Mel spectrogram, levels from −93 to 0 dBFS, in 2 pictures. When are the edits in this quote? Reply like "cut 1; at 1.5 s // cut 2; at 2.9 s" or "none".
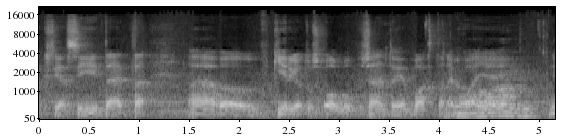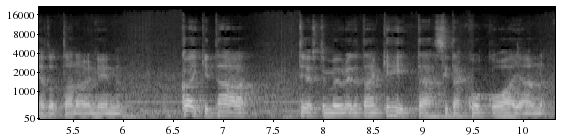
cut 1; at 1.8 s // cut 2; at 5.1 s

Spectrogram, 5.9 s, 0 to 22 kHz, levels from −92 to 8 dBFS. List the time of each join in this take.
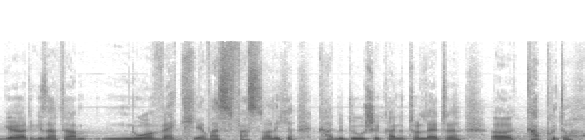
none

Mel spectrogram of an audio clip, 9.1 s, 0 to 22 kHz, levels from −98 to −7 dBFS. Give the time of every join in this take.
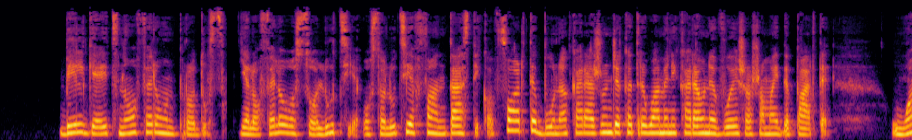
cut 1; at 2.3 s // cut 2; at 5.7 s

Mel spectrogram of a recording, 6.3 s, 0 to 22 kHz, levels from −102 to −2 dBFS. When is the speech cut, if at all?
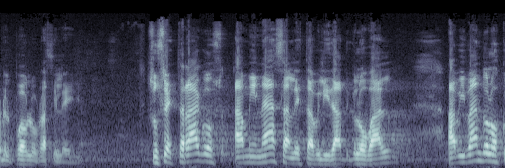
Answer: cut 1; at 1.8 s

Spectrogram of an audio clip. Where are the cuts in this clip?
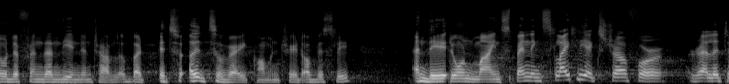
cut 1; at 4.5 s

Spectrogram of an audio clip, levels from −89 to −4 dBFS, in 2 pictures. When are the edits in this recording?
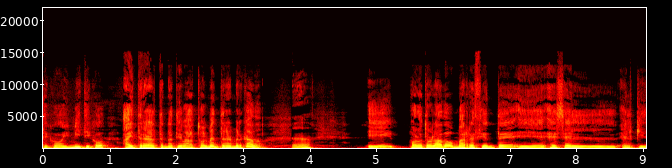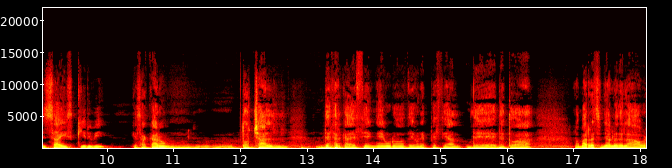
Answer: cut 1; at 3.7 s

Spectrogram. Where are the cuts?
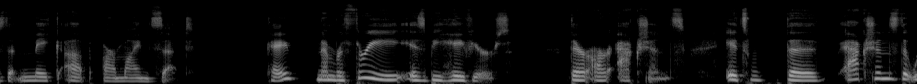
cut 1; at 3.0 s // cut 2; at 5.6 s

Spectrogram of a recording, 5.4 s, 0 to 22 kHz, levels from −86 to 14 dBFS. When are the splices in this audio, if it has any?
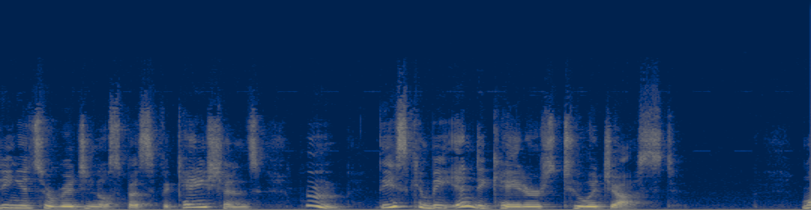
none

